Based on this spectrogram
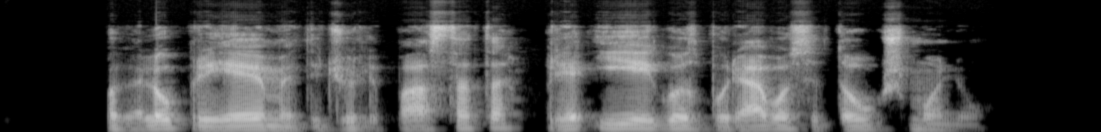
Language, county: Lithuanian, Šiauliai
